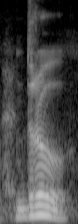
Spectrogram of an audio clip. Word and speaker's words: Dhruv: Is it DRV? Yeah, it's Dhruv with the rupee sign. Drew.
